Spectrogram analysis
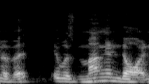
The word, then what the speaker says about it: Mungindi: Then we went up through Mungindi, not Mungindi. I called it Mungindi, and it wasn't until Phil Taylor said, "You idiot, it's Mungindi."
